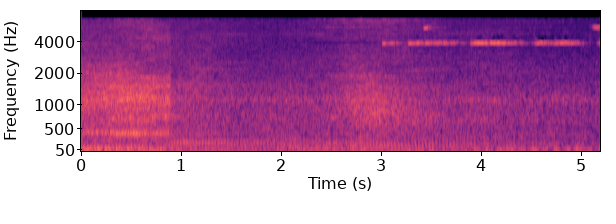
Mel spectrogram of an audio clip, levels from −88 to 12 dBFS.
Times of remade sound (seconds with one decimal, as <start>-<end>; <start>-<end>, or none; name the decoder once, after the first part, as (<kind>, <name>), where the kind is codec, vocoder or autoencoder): 2.3-3.0 (vocoder, Vocos); 4.3-5.2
